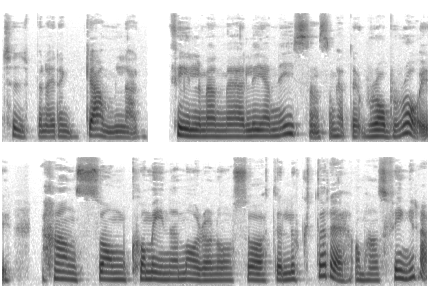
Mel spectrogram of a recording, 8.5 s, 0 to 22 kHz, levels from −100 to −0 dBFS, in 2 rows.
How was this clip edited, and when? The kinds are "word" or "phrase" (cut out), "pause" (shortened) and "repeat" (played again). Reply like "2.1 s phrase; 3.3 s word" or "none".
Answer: 4.5 s pause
